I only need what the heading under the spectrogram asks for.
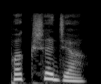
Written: ಪಕ್ಷಜ

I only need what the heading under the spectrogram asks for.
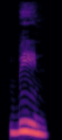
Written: ಬಾಣ

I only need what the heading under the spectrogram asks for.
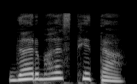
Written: ಗರ್ಭಸ್ಥಿತ

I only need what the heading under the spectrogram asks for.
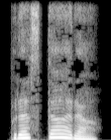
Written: ಪ್ರಸ್ತರ

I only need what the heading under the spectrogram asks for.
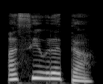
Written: ಅಶ್ವರಥ

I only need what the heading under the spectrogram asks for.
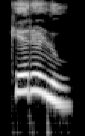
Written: ಕೆರಳು

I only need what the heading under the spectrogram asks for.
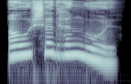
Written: ಔಷಧಂಗೊಳ್

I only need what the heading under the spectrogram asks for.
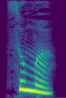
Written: ಸುಮ

